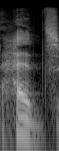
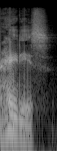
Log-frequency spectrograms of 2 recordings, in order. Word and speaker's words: Hades: brought them into the studio supergiant's new game heads or Hades sorry hey heads yeah I read it wrong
